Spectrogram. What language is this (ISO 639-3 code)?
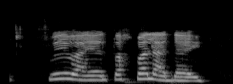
pus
